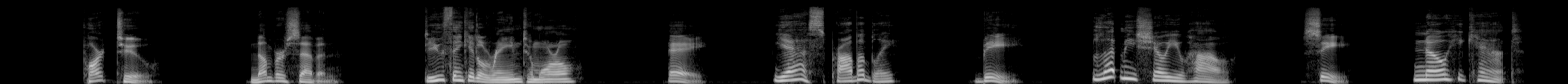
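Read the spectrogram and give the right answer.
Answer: A: Yes, probably.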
